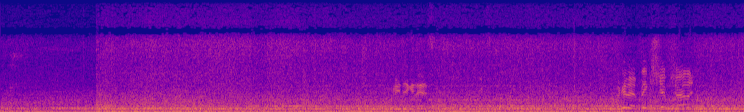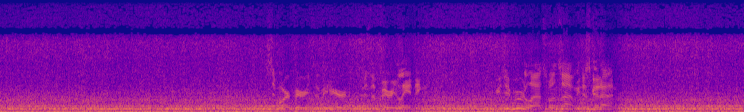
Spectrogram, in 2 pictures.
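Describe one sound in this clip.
A ferry engine drones steadily.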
